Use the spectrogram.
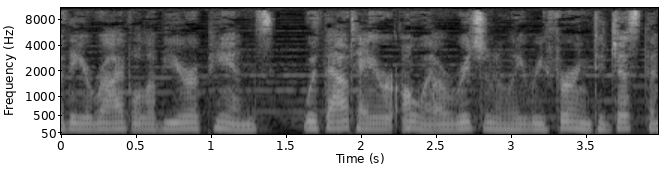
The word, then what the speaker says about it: Aotearoa: Aotearoa, pronounced /Aotearoa/, often translated as Land of the Long White Cloud, is the current Māori name for New Zealand.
